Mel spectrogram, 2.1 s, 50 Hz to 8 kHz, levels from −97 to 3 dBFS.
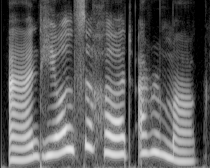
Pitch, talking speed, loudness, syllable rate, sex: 275 Hz, 170 wpm, -15 LUFS, 4.5 syllables/s, female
